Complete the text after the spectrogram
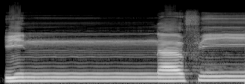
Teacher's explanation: huruf na kita tahan dan kita tekan serta kita dengungkan dua sampai 3 harakat karena terdapat tanda tasdid di atasnya yang ini.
